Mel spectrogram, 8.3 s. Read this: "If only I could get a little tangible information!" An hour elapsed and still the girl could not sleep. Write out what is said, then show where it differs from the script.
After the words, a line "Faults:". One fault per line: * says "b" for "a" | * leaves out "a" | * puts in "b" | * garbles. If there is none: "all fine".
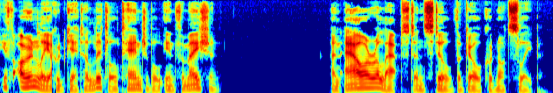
"If only could get a little tangible information!" An hour elapsed and still the girl could not sleep.
Faults:
* leaves out "I"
